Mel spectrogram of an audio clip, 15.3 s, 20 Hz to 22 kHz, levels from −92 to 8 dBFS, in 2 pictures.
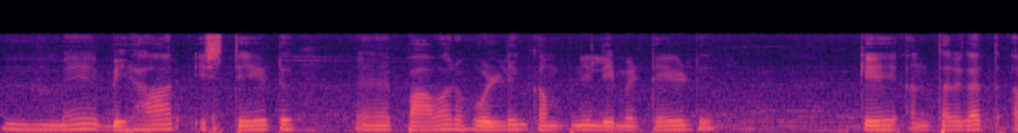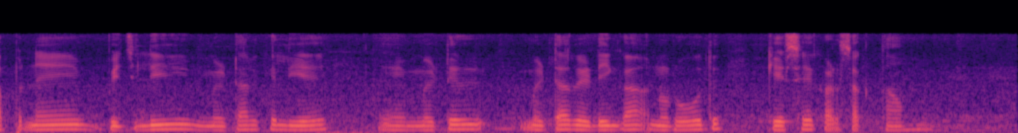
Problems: constant background noise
